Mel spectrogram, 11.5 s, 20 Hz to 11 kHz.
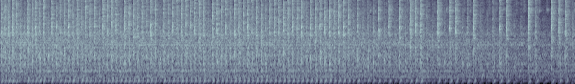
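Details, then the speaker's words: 1972 Gravely 430 single-cylinder engine running normally after fuel system restored up to the carburetor (small drip at fuel pump inlet): even thump about four beats a second, slowing slightly at end, no knocks or clatter; high-low axle works, moves both ways. "That's good. Sounds good. No big noises or anything. It'll move forwards and backwards."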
